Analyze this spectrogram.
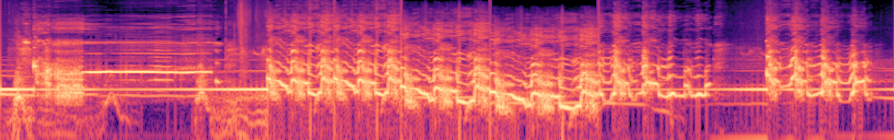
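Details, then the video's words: Dog howling in reaction to tornado sirens: long wavering howls with rising and falling pitch, repeated in a rapid series, over the steady tone of the siren throughout. "Dog's reaction to Tornado sirens"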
